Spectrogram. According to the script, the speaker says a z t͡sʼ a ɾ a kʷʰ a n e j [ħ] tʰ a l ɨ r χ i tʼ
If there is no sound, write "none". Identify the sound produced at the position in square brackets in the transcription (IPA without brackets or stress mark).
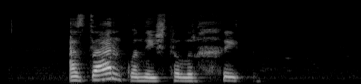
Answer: ʃ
